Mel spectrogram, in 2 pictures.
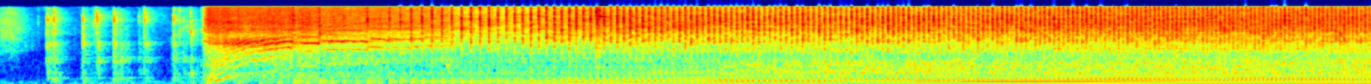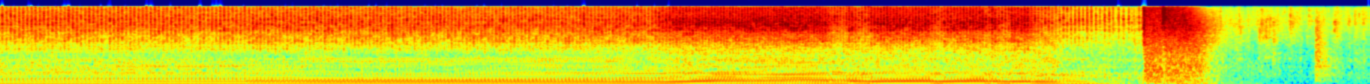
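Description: A Briggs & Stratton single-cylinder small engine starts about a second and a half in and runs steadily, then rises and wavers in pitch as it is fed black powder through the carburetor. It stops, and a single loud bang follows as the engine blows up on the gunpowder.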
